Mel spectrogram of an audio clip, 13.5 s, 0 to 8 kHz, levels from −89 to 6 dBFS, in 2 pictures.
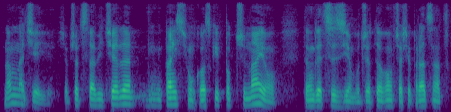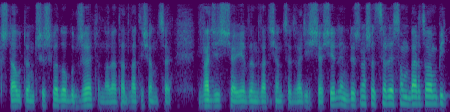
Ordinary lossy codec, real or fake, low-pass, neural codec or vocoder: Opus, 64 kbps; fake; 7.2 kHz; codec, 24 kHz, 0.9 kbps, WavTokenizer, medium speech release version 2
